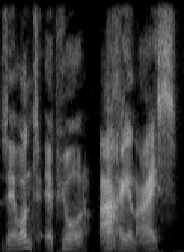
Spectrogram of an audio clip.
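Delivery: put-on slow German accent with 'ze' for 'they'; retry the line in a thicker German accent. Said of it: "That was a bad accent".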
